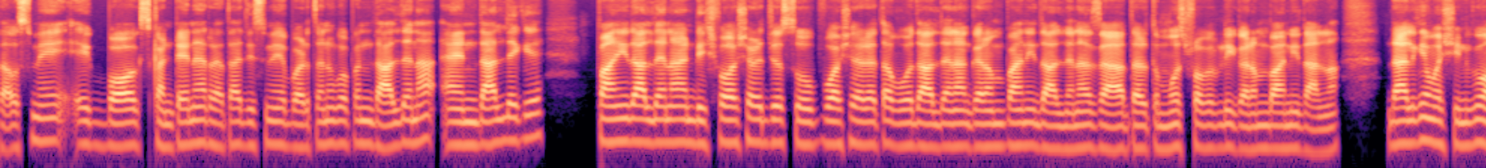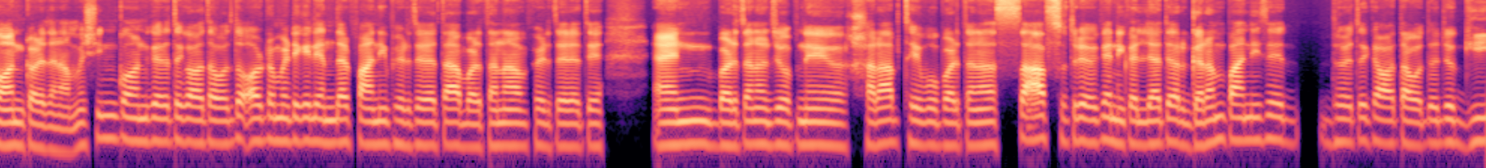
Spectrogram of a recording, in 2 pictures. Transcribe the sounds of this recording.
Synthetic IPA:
t̪aʊsmẽeːk̚bɔːkskɐ̃ɳʈeːnəɾːɛɦt̪aɦɛd͡ʒɪsmẽbɐɾt̪ənõkoɐpənd̪aːld̪eːnaʔɛ̃ːɳɖd̪aːld̪eːk̬e | paːnid̪aːld̪eːnaɖɪʃʋɔːʃəɾd͡ʒoːsoːpʋɔːʃəɾːɛɦt̪aʋod̪aːld̪eːnaɡɐɾəmpaːnid̪aːld̪eːnazjaːd̪at̪ɐɾt̪omoːsʈpɾɔːbəbliɡɐɾmpaːnid̪aːlna | d̪aːlkemɐʃiːnkoɔːnkɐɾd̪eːnamɐʃiːnkoɔːnkɐɾet̪okʲjaːɦoːt̪aɦoːt̪̬oɔːʈoːmɛːʈɪkəliɐ̃nd̪əɾpaːnipʰɪɾt̪eɾɛɦt̪abɐɾt̪anapʰɪɾt̪eɾɛɦt̪e | ɛ̃ːɳɖbɐɽt̪anad͡ʒoːɐpnexɐɾaːbt̪ʰeʋobɐɾt̪anasa̰ːfʰsʊt̪ɾeɦoːkenɪkəld͡ʒaːt̪eeɔːɾɡɐɾəmpaːnised̪ʱoːet̪okʲjaːɦoːt̪aoːt̪̬od͡ʒoːɡʱiː

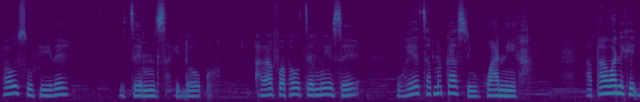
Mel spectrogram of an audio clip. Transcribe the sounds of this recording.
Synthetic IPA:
pausufiɾɛ | ut͡sɛmusḁidɔɡ̥ɔ | a̰βafuapaut͡sɛmwisɛ | uhɛt͡saumakasiukwanikḁː | pawanikɛd͡ʒ

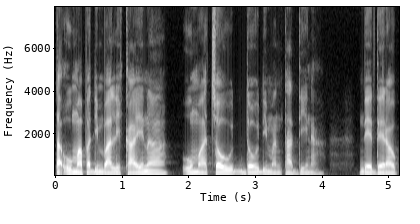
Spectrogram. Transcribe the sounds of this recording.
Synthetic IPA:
t̪a̰ʔumapaɗimbalikaina | umat͡ʃoudoudimant̪adina | ndɛdɛɾau

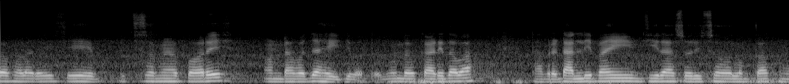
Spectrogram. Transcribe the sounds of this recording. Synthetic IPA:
apʰɔɭɔɾesebit͡ʃʰi̥sɔmɔjɔpɔɾe | ɔɳɖabʱɔd͡ʒaɦejd͡ʒibɔ̰t̪ɔɔnd̪ɔkaɽid̪ɔba | t̪apɔɾeɖalːipaĩd͡ʒiɾasoɾisɔlɔŋkakʰu

